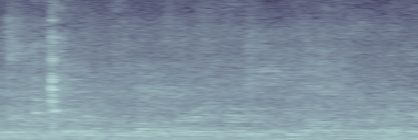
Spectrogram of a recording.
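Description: Steady babble of many people talking in a busy, reverberant eating hall, with one short metallic clink just after the start.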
